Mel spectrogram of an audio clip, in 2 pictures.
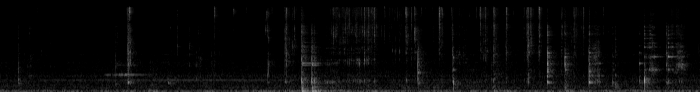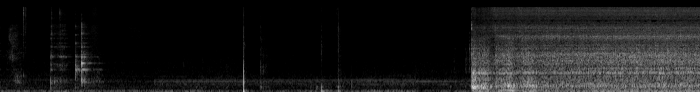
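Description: Scattered light clinks and knocks as cooked tomatoes are spooned into a glass blender jar. Near the end an electric countertop blender starts abruptly and runs loudly and steadily, puréeing the pressure-cooked tomatoes.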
